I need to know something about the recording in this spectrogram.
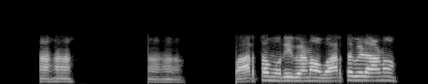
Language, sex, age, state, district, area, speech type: Malayalam, male, 45-60, Kerala, Alappuzha, urban, conversation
